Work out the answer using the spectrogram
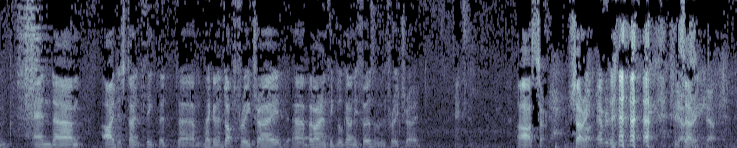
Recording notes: TNC/SAU Conference. Responds to questions and comments from conference participants and audience members.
